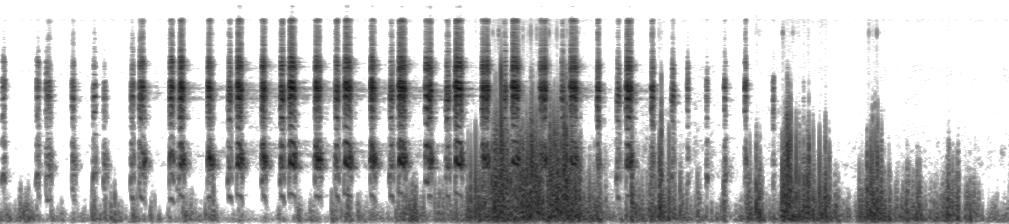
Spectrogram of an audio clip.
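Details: Chukar partridge calling in a fast run of harsh, clucking notes for the first half, then broad rustling and thumping noise masking the final faint calls.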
